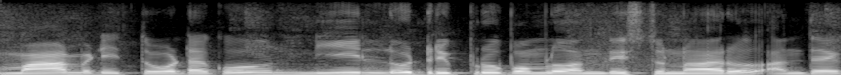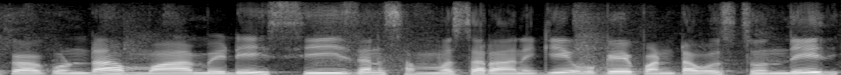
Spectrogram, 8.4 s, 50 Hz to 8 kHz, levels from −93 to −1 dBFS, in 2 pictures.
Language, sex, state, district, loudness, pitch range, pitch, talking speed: Telugu, male, Andhra Pradesh, Anantapur, -18 LUFS, 145-170 Hz, 155 Hz, 100 wpm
